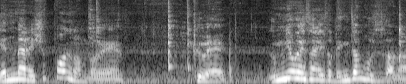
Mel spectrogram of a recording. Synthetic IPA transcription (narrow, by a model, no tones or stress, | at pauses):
je̞nːaɾeɕʰup͈ʌnnʌmːʌen | kɯwe̞ | ɯmɲjʌŋɦes̬ʰaes̬ʰʌne̞ŋd͡ʑaŋɡod͡ʑud͡ʑana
